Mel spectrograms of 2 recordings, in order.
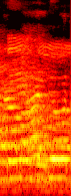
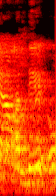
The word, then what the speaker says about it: Amadeo: Kalau juga masih bilangnya ah, soto bukan Amado, tapi Amadeo.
